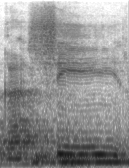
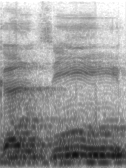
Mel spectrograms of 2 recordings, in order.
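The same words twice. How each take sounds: First: The middle consonant is a plain 's' sound. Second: The middle consonant is a soft 'th' sound. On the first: The speaker calls it wrong. "bukan kasi" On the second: The speaker calls it right. "bukan sin tetapi sa"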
